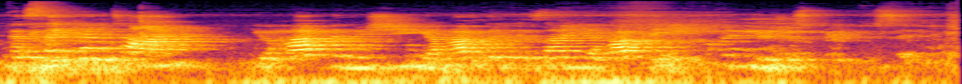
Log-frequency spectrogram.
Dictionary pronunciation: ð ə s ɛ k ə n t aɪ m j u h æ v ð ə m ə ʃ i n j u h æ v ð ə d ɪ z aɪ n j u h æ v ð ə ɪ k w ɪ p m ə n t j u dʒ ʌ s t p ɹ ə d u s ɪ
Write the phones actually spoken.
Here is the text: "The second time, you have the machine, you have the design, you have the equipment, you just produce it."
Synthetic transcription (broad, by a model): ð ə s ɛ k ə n t aɪ m j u h æ v ð ə m ə ʃ i n j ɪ h æ v ð ə d ɪ z aɪ n j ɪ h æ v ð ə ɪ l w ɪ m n j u dʒ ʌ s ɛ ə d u s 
